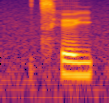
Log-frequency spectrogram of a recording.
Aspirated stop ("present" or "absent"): present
